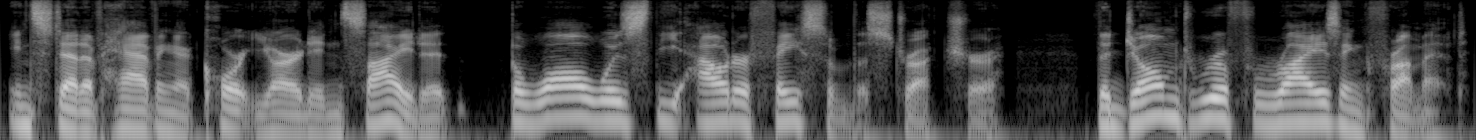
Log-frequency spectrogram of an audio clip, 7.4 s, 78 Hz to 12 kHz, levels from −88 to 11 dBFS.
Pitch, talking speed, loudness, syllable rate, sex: 115 Hz, 180 wpm, -19 LUFS, 4.9 syllables/s, male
